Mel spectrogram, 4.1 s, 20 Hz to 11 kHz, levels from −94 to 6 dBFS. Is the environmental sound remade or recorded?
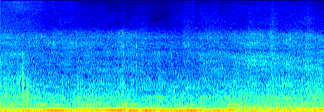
remade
